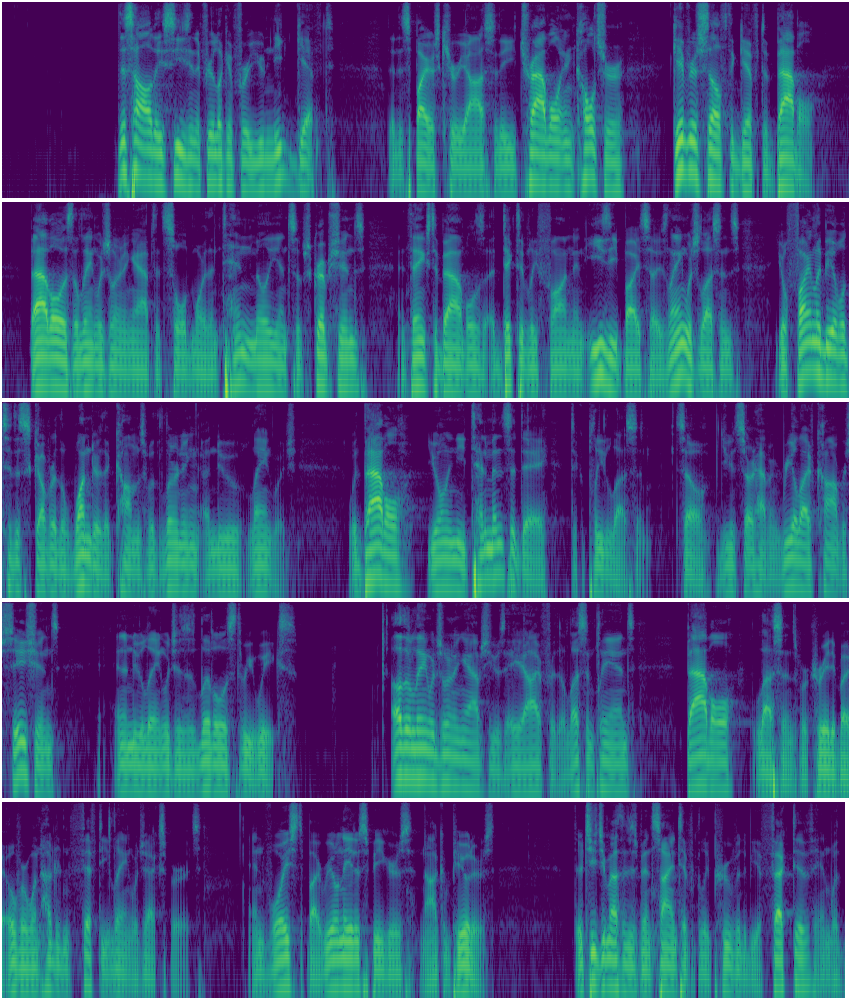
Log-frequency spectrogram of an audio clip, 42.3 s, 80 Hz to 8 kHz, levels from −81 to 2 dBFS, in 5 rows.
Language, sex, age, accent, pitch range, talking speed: English, male, 30-49, American, 80-100 Hz, 185 wpm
